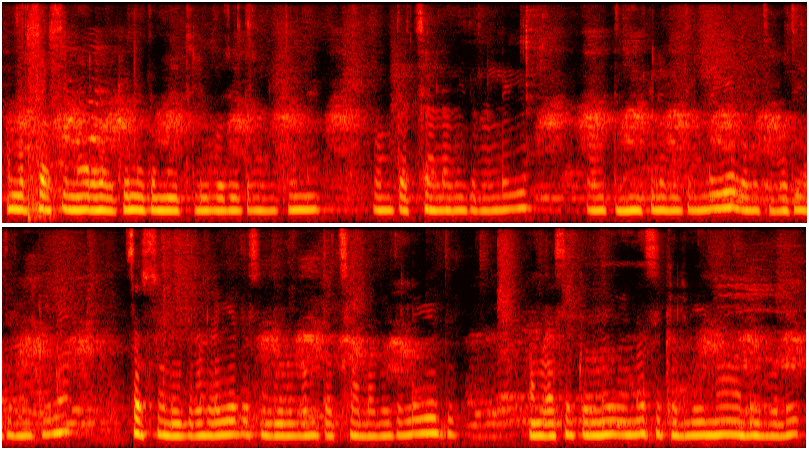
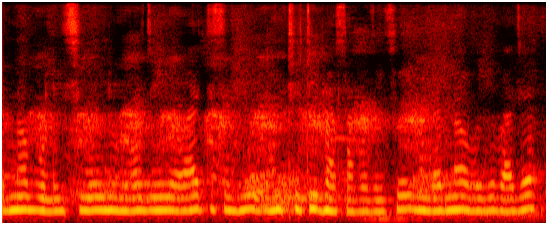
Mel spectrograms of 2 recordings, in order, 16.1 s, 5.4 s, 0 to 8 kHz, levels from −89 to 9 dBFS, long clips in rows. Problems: constant background noise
